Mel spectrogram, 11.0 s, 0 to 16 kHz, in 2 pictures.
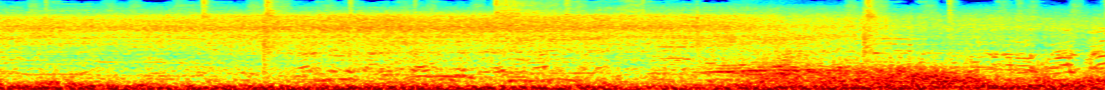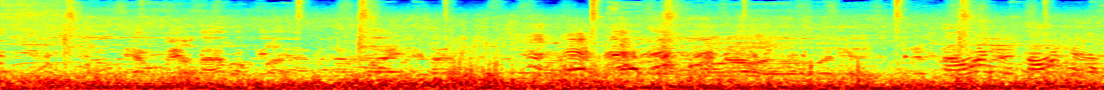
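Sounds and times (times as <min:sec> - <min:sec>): cable car rumbling: 0:00.0 - 0:11.0
passengers talking: 0:00.0 - 0:11.0.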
